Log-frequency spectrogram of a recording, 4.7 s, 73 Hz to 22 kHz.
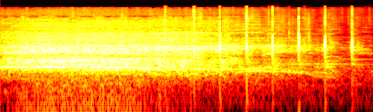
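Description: A large crowd in Wisconsin on a warm 78-degree afternoon cheers and applauds for Governor Tim Walz in a dense, roaring wash of noise that gradually fades, leaving a few scattered, distinct claps ringing out near the end.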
